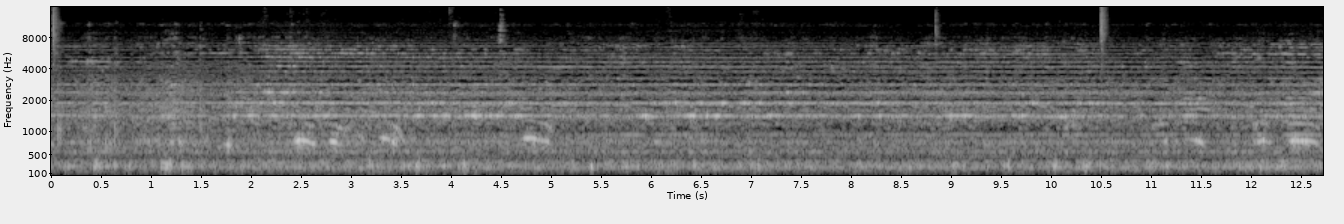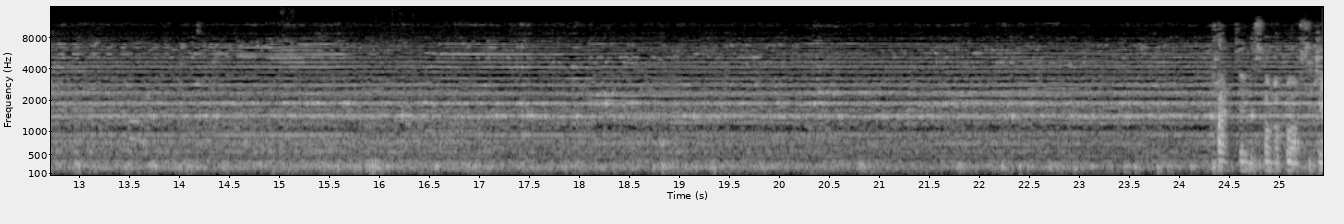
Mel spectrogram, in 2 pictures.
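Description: Football stadium crowd noise: a steady din of many sustained horn-like tones over the murmur of the crowd, with a few brief calls or chants.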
